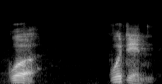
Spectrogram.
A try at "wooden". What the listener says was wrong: Don't forget the D. Wooden.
